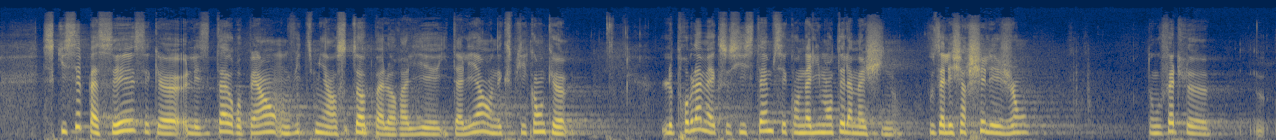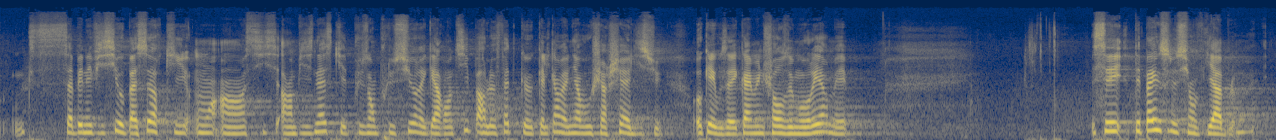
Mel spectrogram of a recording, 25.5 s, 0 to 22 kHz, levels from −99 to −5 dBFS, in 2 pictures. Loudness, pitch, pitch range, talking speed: -22 LUFS, 210 Hz, 190-230 Hz, 195 wpm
